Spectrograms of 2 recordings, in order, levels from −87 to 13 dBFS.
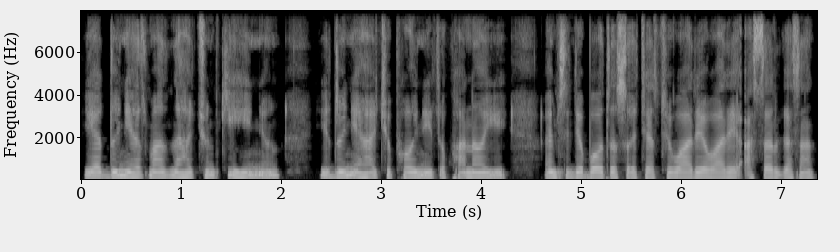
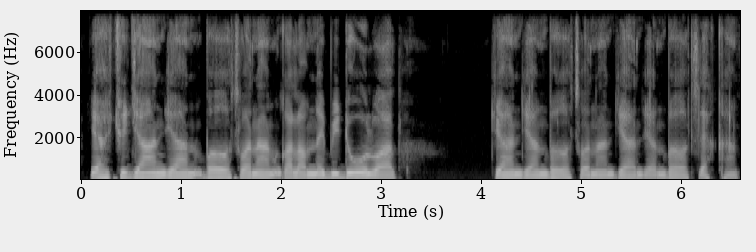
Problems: background sounds at intervals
